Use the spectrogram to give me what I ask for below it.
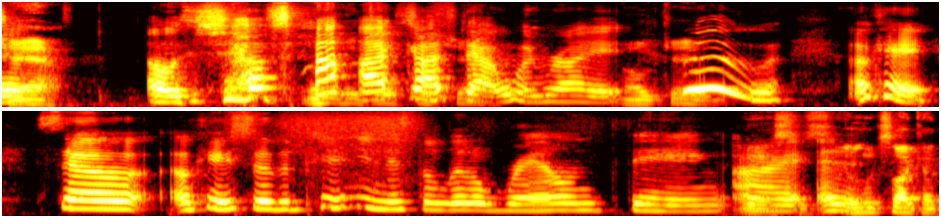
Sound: laughter

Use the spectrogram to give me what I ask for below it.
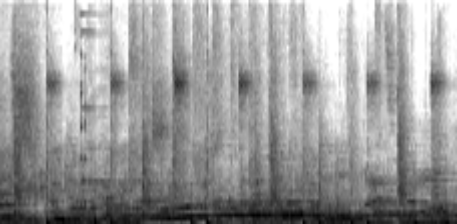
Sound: people cheering

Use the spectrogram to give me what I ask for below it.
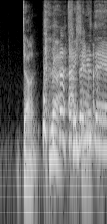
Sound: laughs

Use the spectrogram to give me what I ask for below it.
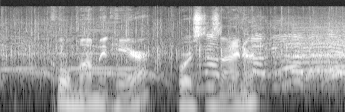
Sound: applause

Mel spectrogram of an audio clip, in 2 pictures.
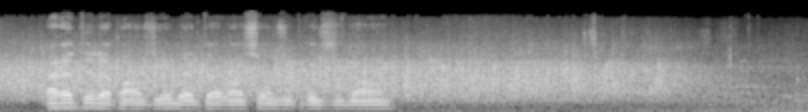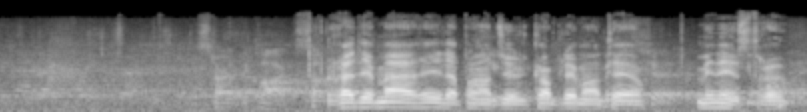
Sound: applause

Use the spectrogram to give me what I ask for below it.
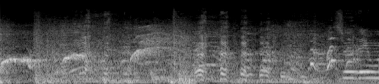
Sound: squealing; laughing; chuckling

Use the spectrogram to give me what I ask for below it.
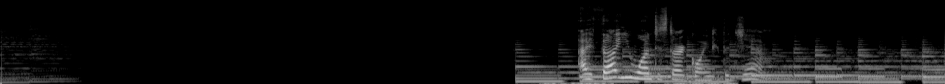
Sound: silence

